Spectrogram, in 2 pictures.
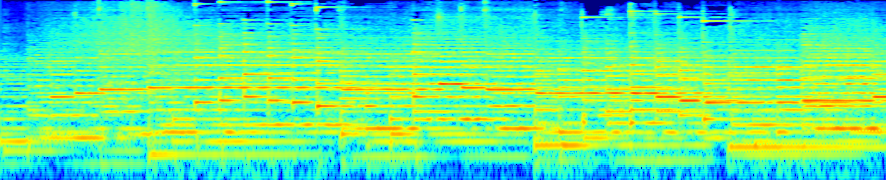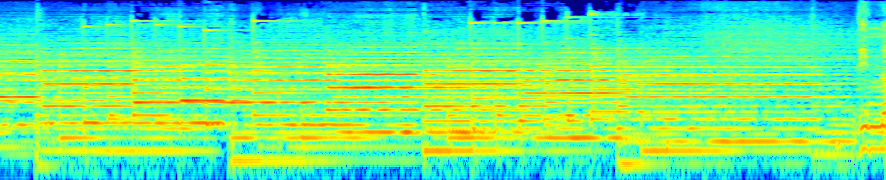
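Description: The instrumental intro of a Catholic religious song about the baptism of the Lord plays on La Voz Católica radio: layered sustained chords over a steady bass line, with bright chiming notes on top, at an even, full volume and no singing.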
